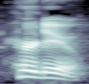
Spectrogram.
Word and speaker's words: Purdue: It rhymes with hurt you. Purdue. – And that's all we'll say about that. – That's all we'll say about that. It's in West Lafayette. Yeah. It's Purdue.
